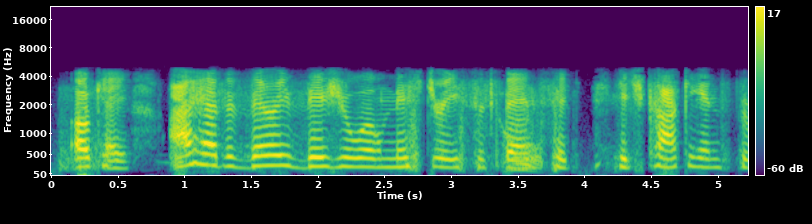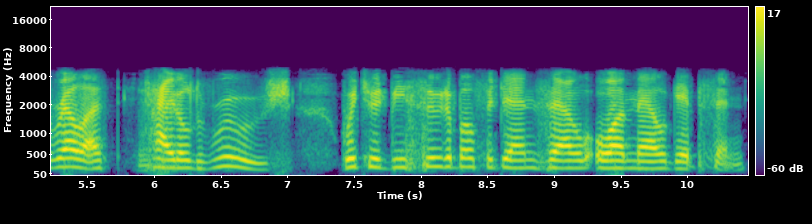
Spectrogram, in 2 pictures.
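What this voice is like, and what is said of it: Nasal New York accent. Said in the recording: “can you hear my nasal accent?”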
